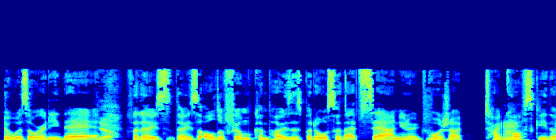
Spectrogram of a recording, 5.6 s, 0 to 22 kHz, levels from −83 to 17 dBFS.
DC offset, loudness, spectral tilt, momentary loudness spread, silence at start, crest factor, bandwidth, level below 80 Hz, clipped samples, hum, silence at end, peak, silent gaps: under 0.1%; -19 LUFS; -4.5 dB/octave; 6 LU; 0.05 s; 16 dB; 12 kHz; -54 dBFS; under 0.1%; none; 0 s; -4 dBFS; none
